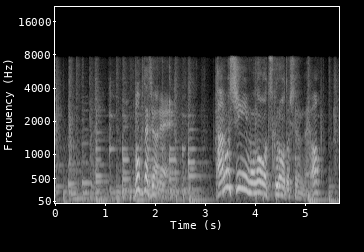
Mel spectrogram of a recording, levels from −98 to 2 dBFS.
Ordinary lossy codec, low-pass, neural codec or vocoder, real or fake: none; none; codec, 16 kHz, 6 kbps, DAC; fake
